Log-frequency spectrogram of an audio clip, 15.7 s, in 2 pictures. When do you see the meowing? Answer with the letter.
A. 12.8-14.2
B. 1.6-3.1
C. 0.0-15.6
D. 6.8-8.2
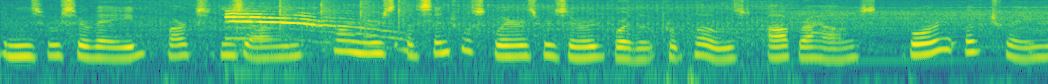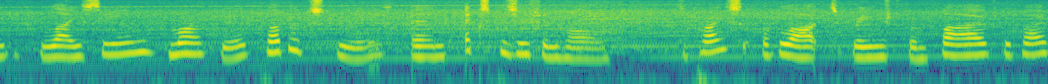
B.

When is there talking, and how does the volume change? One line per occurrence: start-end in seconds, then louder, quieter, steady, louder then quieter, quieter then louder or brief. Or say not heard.
0.0-15.6 steady.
